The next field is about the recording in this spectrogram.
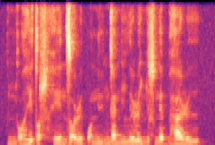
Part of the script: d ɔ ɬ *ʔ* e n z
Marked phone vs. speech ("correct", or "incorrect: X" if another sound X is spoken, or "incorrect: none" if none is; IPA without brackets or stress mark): incorrect: h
